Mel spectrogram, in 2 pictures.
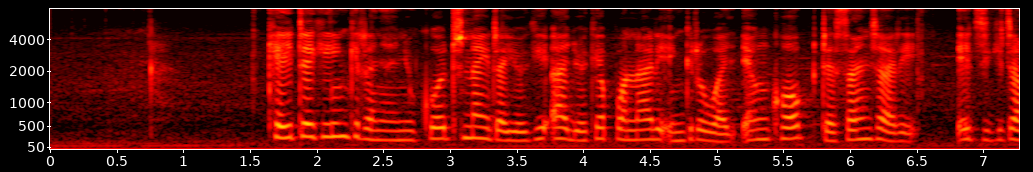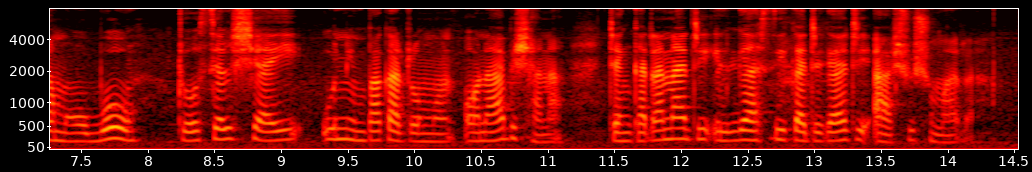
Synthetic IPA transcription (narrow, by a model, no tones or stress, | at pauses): kɛitɛkiŋkitaɲaɲukɔtnaitajɔkiʔaʄɔkɛpɔnaɾiʔɛŋɡiɾɔwaʄɛŋkɔp̚tɛsand͡ʒaɾi | ɛtikitamɔɓɔ | tɔsɛlʃai | unim̩pakatɔmɔ | ɔnapiʃana̰ | tɛŋkatanatiʔilɡasikatikatiʔaʃuʃumaɾa̰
